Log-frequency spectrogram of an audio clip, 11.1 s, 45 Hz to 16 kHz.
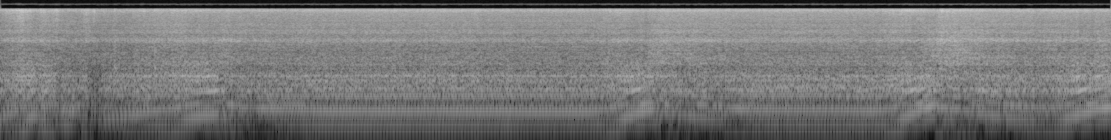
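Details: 2002 Pontiac Grand Prix 3800 V6, no check-engine light, alternator overheating, faint intermittent thumping at rough idle. Short throttle blips where the pitch swells slowly and sags instead of climbing cleanly: engine bogs when revved, cause unknown.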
